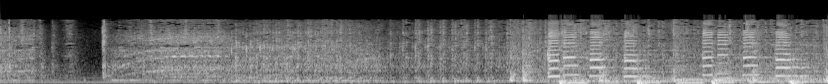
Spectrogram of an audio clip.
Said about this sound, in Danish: Vi skal have fat i dagslys nu, og de skal ud og køre en tur på traktor. Tror jeg da nok, fordi det er min Ferguson.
